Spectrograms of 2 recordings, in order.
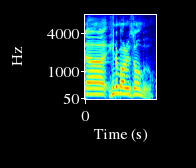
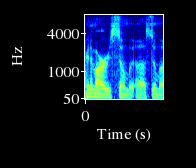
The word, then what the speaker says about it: Hinomaru Zumou: Then we did Hinomaru Zumou, or Hinomaru Sumo, I guess is a better way to pronounce it.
